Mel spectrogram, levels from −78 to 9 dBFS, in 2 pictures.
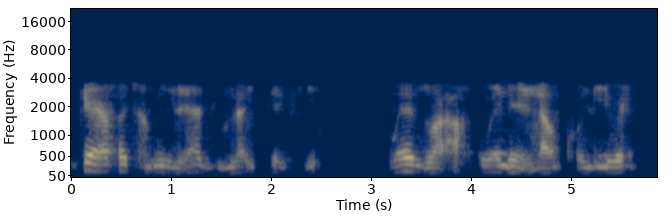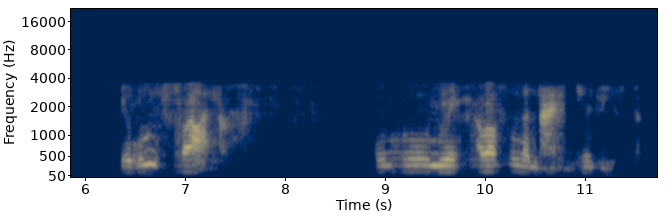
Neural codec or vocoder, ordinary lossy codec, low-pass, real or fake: codec, 16 kHz, 2 kbps, FreqCodec, larger model; AAC, 24 kbps; 3.6 kHz; fake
